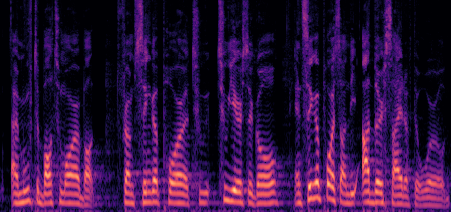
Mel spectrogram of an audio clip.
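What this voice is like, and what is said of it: Strange non-American accent. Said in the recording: “you can probably tell by now, my strange accent, I'm not from the U.S.”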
